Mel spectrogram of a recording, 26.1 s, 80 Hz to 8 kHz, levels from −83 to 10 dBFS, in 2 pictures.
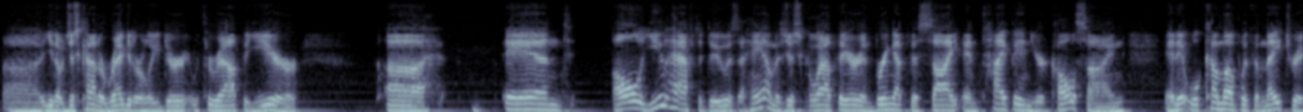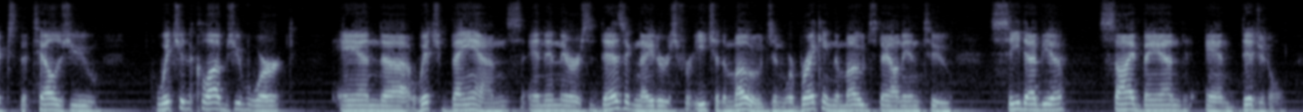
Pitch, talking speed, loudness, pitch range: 130 Hz, 180 wpm, -20 LUFS, 120-150 Hz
